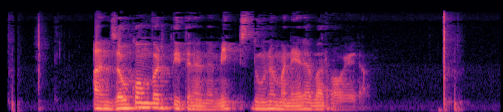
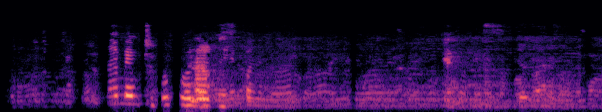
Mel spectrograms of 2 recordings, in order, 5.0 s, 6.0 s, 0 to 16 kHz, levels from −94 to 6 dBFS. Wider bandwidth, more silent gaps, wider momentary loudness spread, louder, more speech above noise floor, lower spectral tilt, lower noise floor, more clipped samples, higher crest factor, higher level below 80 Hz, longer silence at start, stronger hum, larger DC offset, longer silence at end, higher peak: first, 11.5 kHz vs 7.2 kHz; neither; second, 22 LU vs 26 LU; first, -20 LUFS vs -24 LUFS; first, 44 dB vs 34 dB; about the same, -5.5 dB/octave vs -6 dB/octave; first, -64 dBFS vs -57 dBFS; neither; about the same, 20 dB vs 22 dB; first, -50 dBFS vs -76 dBFS; second, 0.4 s vs 1.1 s; neither; neither; about the same, 0.4 s vs 0.4 s; first, -2 dBFS vs -6 dBFS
